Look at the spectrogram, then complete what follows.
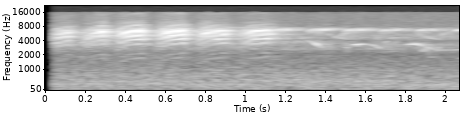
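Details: Varied tit carrying a large beakful of nesting material near its suspected nest in a stone lantern, calling in alarm: a high, buzzy, nasal note repeated in quick pulses, then fainter thin notes fading.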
